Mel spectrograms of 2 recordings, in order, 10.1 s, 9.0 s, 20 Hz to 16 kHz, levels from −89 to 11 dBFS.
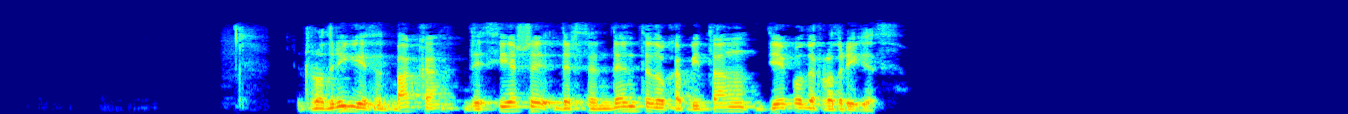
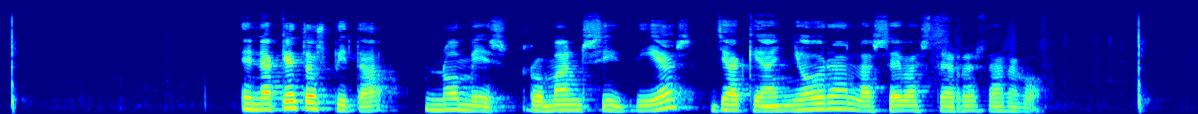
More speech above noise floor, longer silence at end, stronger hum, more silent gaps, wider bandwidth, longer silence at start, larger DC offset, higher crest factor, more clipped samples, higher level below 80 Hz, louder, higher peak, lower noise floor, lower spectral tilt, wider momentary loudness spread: first, 58 dB vs 49 dB; first, 3.45 s vs 0.4 s; neither; first, 2.06-2.16 s vs none; second, 7.6 kHz vs 10 kHz; first, 1.75 s vs 0.1 s; neither; about the same, 18 dB vs 20 dB; neither; first, -60 dBFS vs -84 dBFS; first, -17 LUFS vs -29 LUFS; first, -2 dBFS vs -10 dBFS; about the same, -75 dBFS vs -78 dBFS; about the same, -5.5 dB/octave vs -6 dB/octave; second, 9 LU vs 18 LU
